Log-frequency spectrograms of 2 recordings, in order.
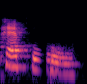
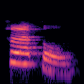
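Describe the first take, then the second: First: The first vowel is short. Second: The first vowel is long. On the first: The speaker calls it wrong. "It's not purple" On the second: The speaker calls it right. "Another word here that has a long vowel is purple"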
